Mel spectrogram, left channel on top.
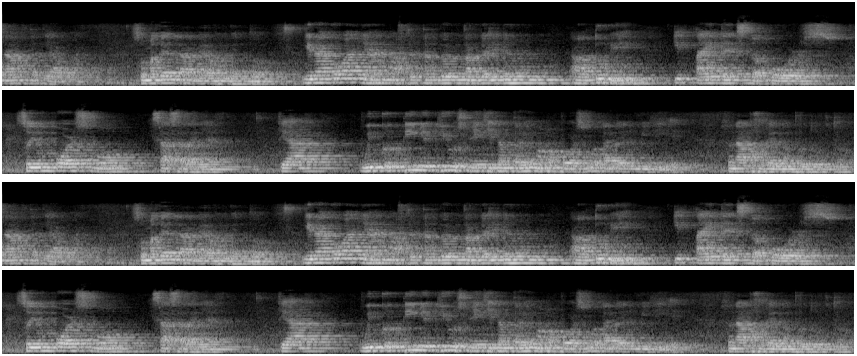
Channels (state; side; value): identical; both; correlation 1.00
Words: tagyawan. So maganda, meron ganito. Ginagawa niyan, after tanggalin yung dumi, it tightens the pores. So yung pores mo, isasara niya. Kaya, with continued use, nakikita mo talaga yung mga pores mo talaga lumiliit. So napakagandang produkto.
